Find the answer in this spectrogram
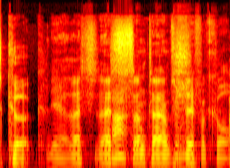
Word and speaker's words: Koch: Christina Cook and Jessica Meir. Even though it's spelled Koch or Coke, it is Cook.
